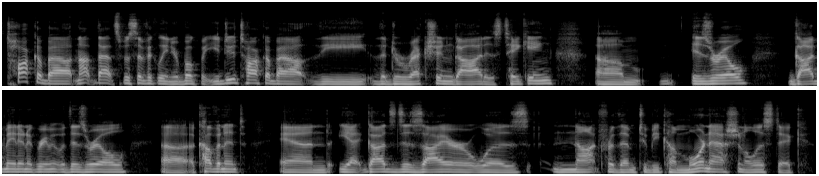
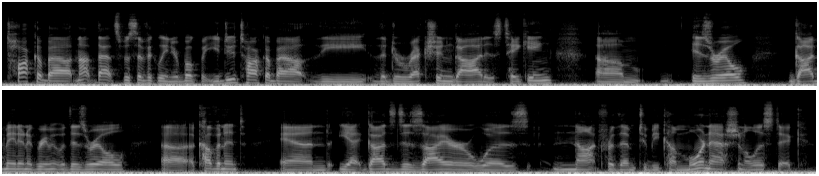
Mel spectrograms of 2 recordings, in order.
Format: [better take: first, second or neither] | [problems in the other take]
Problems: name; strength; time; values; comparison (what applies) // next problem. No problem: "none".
first | low rumble; faint; throughout; 20 dB below the speech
